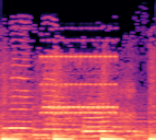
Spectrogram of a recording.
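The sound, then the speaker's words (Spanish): A telephone ringing with a repeating electronic tonal pattern that recurs roughly every half second, moderately loud and steady, with no voices. “El teléfono de Jack los interrumpe.”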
